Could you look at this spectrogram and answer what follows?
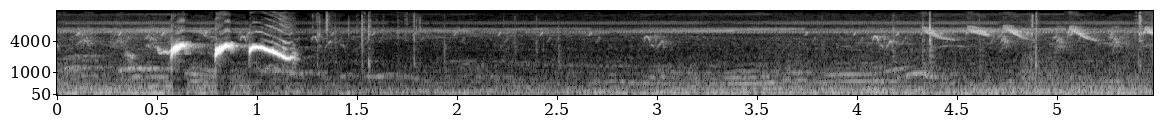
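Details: Female red-whiskered bulbul song to encourage males to sing: one loud three-note whistled phrase with falling slurs, followed later by a series of faint, higher, distant whistled notes and a steady high background hum.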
